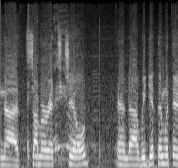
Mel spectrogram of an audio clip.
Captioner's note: voice drowns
